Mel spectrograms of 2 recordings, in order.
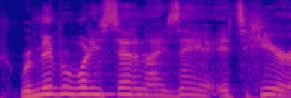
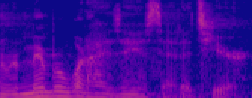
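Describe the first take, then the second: First: Higher, pressing excitement; eager insistence. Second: Much softer, hushed reply; gentle soft answer. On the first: John insisting to Jesus, higher and eager. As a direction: urge it like proof in hand. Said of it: "John was saying". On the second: Jesus gently answering John, much softer. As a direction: answer him quietly and tenderly. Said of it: "And Jesus is saying". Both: Retold or imitated.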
